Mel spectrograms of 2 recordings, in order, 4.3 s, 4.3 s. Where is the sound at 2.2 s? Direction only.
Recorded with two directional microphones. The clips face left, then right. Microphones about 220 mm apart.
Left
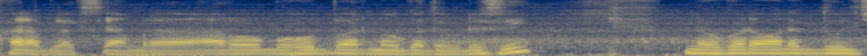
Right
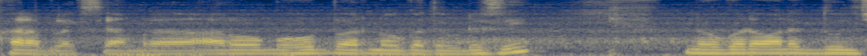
20° left (ahead or behind).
